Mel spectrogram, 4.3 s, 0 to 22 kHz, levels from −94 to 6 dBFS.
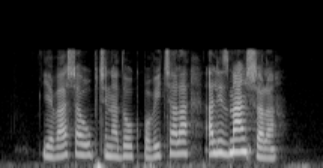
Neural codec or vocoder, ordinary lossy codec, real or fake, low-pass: none; none; real; 7.2 kHz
